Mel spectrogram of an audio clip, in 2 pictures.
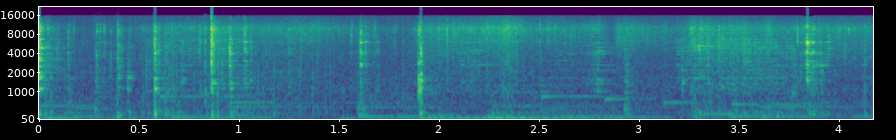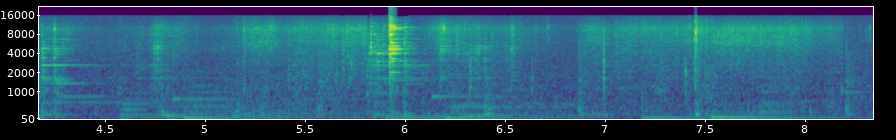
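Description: A McLeod rake-hoe scraping and chopping into loose trail soil and root mat in a run of irregular strokes, raking the dug material down into one small spot. The sharpest strike comes about six seconds in.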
